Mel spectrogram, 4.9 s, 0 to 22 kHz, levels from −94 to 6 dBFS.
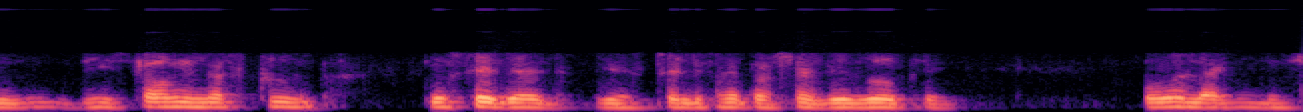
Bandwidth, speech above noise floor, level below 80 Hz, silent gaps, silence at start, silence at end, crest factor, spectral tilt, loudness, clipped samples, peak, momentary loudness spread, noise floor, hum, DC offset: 3.7 kHz; 53 dB; -68 dBFS; none; 0 s; 0 s; 20 dB; -12 dB/octave; -19 LUFS; under 0.1%; 0 dBFS; 12 LU; -72 dBFS; none; under 0.1%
